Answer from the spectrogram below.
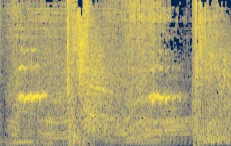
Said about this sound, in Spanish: El coche se aleja por un camino de tierra entre naves y casas bajas.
